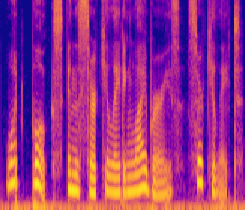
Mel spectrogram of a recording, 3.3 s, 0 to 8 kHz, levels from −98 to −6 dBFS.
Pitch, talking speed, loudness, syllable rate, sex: 195 Hz, 130 wpm, -19 LUFS, 5.2 syllables/s, female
